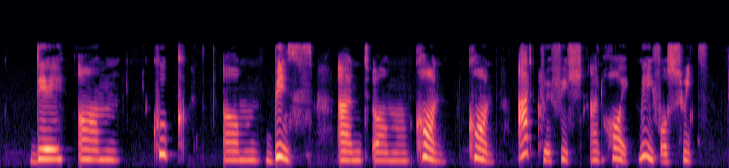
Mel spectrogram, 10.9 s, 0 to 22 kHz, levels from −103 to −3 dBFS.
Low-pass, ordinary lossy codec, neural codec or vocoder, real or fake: 7.2 kHz; none; none; real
